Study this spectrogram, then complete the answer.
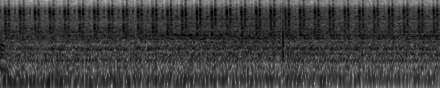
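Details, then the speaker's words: Engine at steady idle: fast, even metallic ticking and clatter from the valvetrain. Hydraulic lifters that lose oil, or mechanical tappets out of adjustment, knock like this. "como son hidráulicos a veces se descargan de aceite y comienzan a [Música] [Música] sonar también otros carros que no tienen balancines hidráulicos si no tienen punterías a veces están descalibradas y se escucha el golpeteo muy"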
